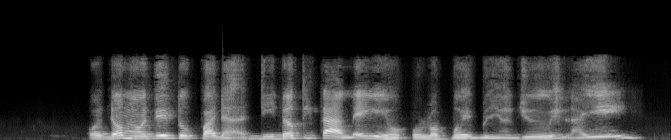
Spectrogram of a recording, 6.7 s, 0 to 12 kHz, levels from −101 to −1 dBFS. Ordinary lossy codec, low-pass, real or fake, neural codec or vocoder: AAC, 48 kbps; 7.2 kHz; fake; codec, 16 kHz, 1 kbps, X-Codec, HuBERT features, trained on balanced general audio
